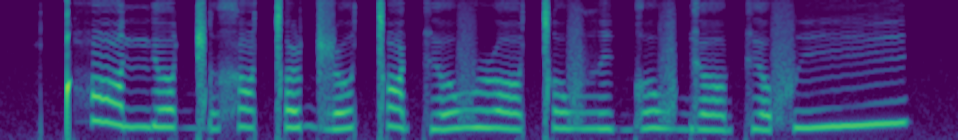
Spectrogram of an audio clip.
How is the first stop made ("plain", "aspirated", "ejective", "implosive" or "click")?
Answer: click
